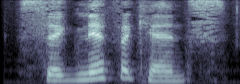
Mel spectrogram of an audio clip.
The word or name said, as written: significance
